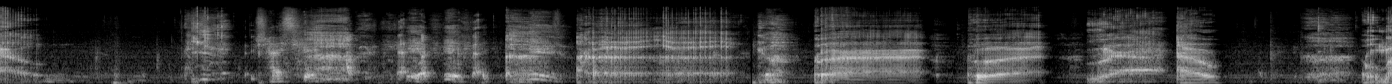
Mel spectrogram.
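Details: Two friends burping on purpose for fun: loud, long, drawn-out voiced belches one after another with short gaps; repeated burping.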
